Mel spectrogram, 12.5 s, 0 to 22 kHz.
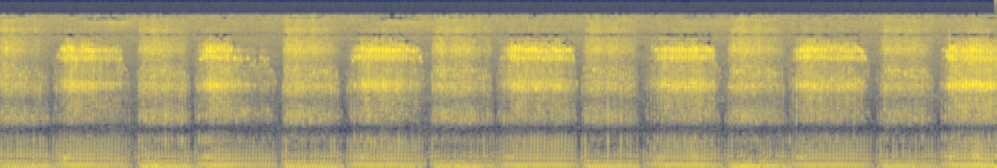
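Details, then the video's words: Close recording of a domestic cat kept by an acquaintance, purring continuously: a rattling deep drone alternating with hissy breath phases roughly every second, a regular in-out rhythm sustained throughout. "고양이 골골송 ASMR 1시간(고양이 그르릉 소리) - Cat purring ASMR"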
